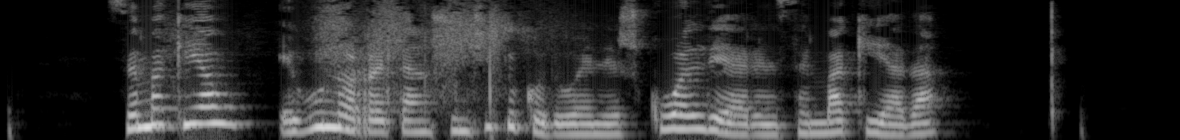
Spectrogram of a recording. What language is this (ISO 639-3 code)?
eus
